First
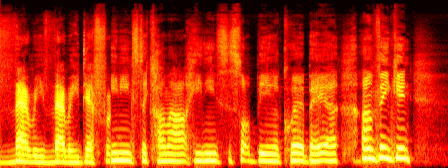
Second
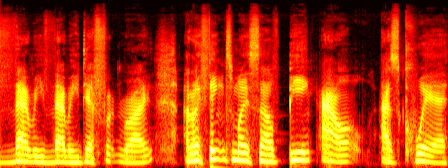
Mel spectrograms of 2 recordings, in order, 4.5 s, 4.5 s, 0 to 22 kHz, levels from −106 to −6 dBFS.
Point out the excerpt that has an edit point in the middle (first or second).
first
